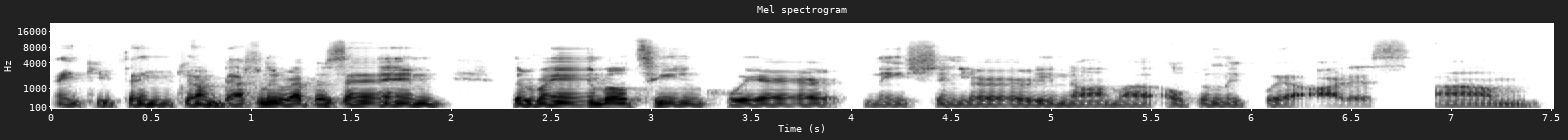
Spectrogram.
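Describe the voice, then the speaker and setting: A man who is a featured music artist, talking in a relaxed and grateful way, with plenty of fillers. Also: low voice, normal speed, no echo. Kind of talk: casual video call chat.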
